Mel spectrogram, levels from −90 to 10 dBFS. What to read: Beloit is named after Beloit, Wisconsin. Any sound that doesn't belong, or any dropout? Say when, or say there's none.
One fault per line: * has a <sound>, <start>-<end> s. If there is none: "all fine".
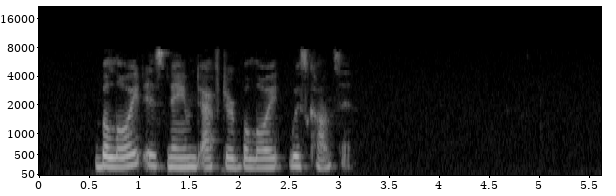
all fine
